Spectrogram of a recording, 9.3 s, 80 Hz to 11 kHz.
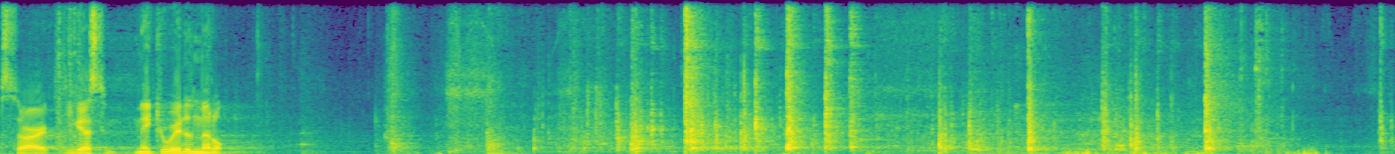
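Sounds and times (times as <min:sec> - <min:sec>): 
speech: 0:00.0 - 0:01.7
chairs being carried and set down: 0:02.0 - 0:09.2.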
